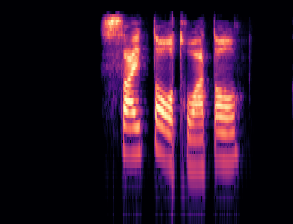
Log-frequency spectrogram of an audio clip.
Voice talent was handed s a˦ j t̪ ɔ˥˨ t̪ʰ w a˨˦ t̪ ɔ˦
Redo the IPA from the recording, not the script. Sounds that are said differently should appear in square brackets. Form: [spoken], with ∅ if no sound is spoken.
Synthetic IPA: s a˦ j t̪ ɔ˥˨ t̪ʰ w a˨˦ t̪ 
